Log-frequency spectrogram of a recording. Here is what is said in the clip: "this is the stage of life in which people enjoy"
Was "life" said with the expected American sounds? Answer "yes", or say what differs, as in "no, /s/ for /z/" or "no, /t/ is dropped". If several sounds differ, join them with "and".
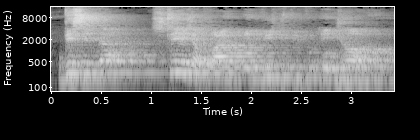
no, /f/ is dropped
